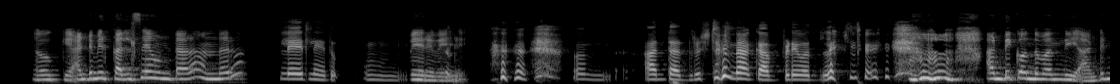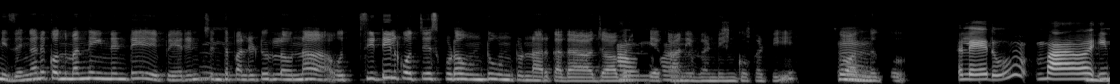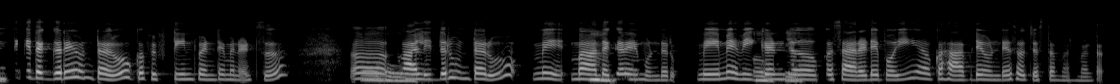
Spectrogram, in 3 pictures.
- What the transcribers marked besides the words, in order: other noise; chuckle; tapping; laughing while speaking: "నాకప్పుడే వద్దులేండి"; chuckle; other background noise; in English: "సో"; in English: "ఫిఫ్టీన్ ట్వెంటీ మినిట్స్"; in English: "హాఫ్ డే"
- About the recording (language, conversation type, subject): Telugu, podcast, అత్తా‑మామలతో మంచి సంబంధం ఉండేందుకు మీరు సాధారణంగా ఏమి చేస్తారు?
- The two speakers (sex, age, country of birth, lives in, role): female, 30-34, India, India, host; female, 40-44, India, India, guest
